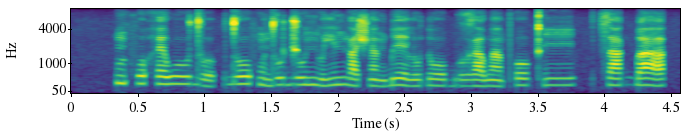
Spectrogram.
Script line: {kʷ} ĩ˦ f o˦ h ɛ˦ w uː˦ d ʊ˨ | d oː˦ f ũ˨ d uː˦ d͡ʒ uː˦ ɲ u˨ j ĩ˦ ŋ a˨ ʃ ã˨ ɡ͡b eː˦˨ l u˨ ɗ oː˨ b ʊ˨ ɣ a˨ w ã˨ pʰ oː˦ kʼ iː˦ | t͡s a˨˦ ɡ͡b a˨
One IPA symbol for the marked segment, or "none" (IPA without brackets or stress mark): kʷ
